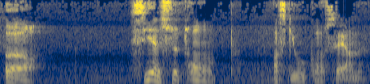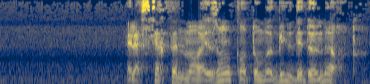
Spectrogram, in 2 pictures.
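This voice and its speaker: An actor playing a shrewd, self-assured investigator in an old French radio mystery, with a measured, probing, faintly ironic delivery. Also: male voice, medium pitch, a bit bright. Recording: dull, hissy old radio recording.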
